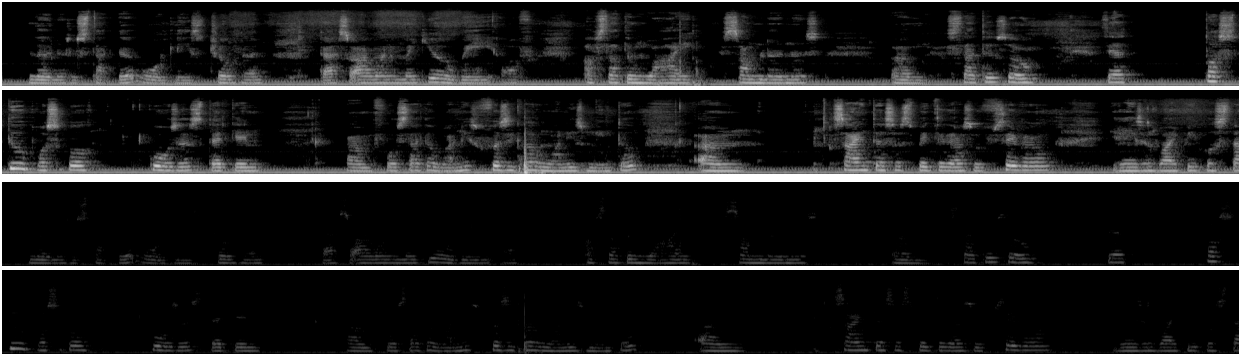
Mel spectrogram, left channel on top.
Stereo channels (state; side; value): quieter; right; 29.2 dB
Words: learners who stutter, or at least children. So I want to make you aware of stutter and why some learners stutter. So there are two possible causes that can for stutter. One is physical and one is mental. Um, Scientists suspect that there are several reasons why people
